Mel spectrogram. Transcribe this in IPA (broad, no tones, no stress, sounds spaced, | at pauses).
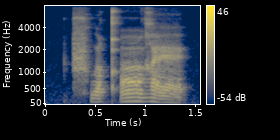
ʈ͡ʂʰ u qʼ ɑ̃ ʁ æ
